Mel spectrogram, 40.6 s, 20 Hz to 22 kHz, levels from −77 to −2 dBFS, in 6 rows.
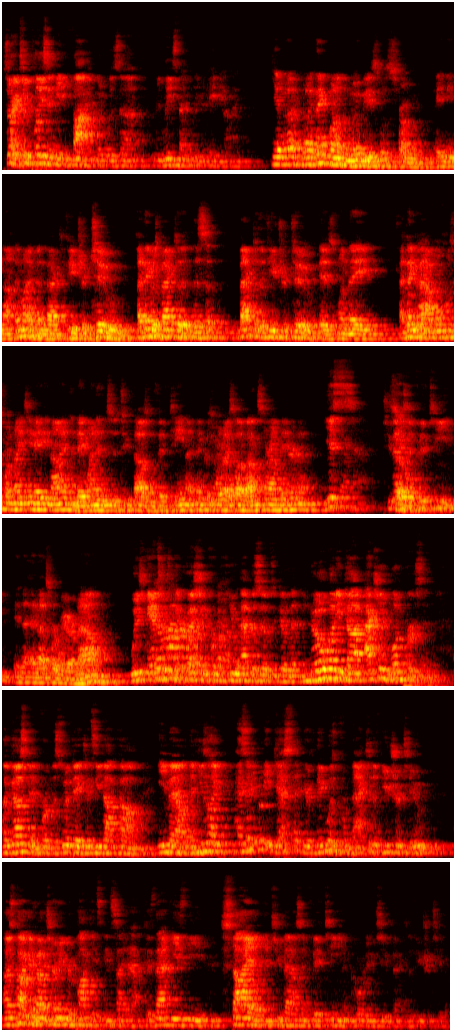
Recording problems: room echo; strong; dies away in 1.1 s
off-mic speech; far

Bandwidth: 15.5 kHz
